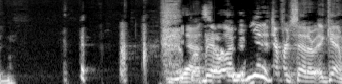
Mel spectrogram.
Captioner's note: laughs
